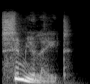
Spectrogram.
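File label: "simulate", British English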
